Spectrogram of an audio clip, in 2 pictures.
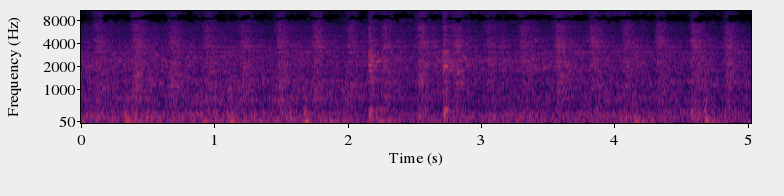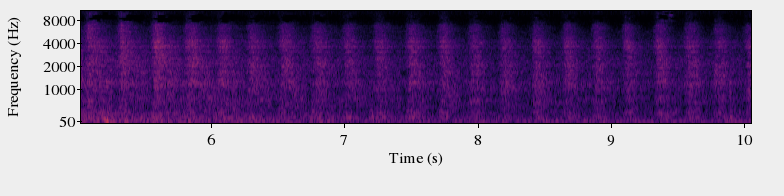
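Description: A heritage passenger train of coaches rolling past and away along the track, with a quick even rhythm of about four beats a second. It grows steadily fainter in the second half as the last coach passes and the train recedes.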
